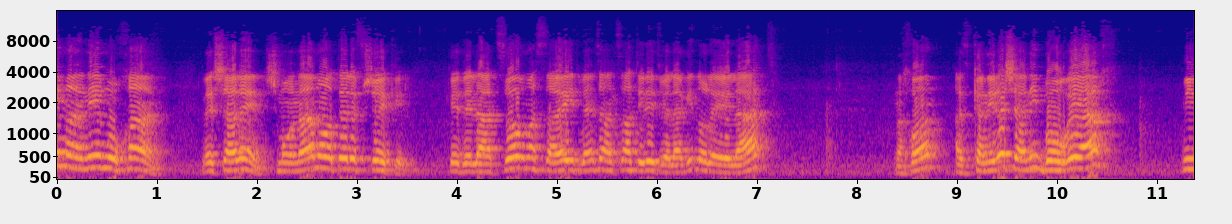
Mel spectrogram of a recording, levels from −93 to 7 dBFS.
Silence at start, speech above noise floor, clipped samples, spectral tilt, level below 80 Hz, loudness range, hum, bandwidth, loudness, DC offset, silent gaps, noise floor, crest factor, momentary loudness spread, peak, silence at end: 0 s; 29 dB; under 0.1%; -5.5 dB/octave; -50 dBFS; 3 LU; none; 9.2 kHz; -17 LUFS; under 0.1%; none; -46 dBFS; 12 dB; 12 LU; -6 dBFS; 0 s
